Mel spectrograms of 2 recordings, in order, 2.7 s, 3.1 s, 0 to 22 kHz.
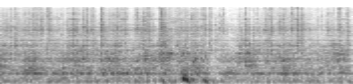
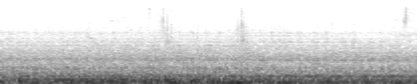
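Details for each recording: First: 2006 Toyota Prius, 205k miles, CV axle removed from the hub: dry, gritty rubbing rasp as the front ball joint is turned by hand; the joint is badly worn, though it shows no play; a new one is silent. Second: 2006 Toyota Prius, 205k miles, previously grinding and humming (suspected wheel bearings): driving with steady low road rumble and no grinding; bearings sound normal, only rusty brake rotor noise and possibly a slightly loud exhaust.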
